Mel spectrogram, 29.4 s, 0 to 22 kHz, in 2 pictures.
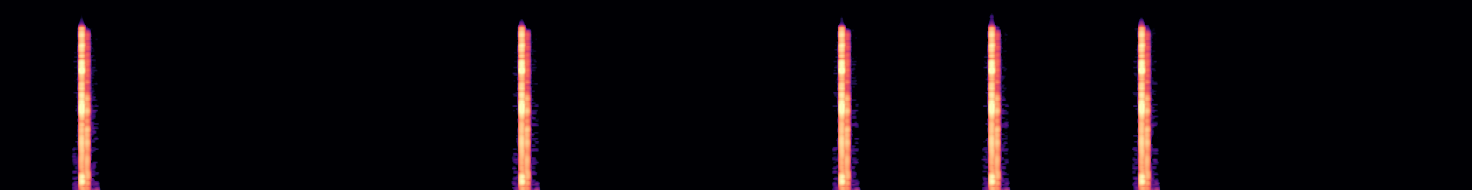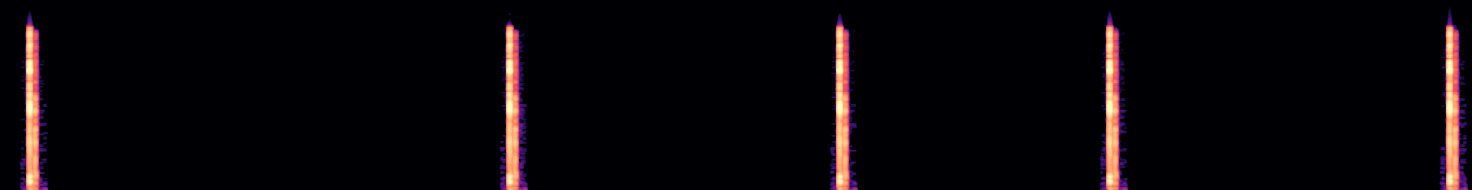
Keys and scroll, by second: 2.6-3.4 typing, 12.6-14.0 typing, 16.3-19.0 typing, 21.3-22.0 typing, 23.8-24.5 typing, 27.5-28.1 typing.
